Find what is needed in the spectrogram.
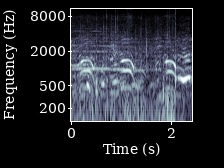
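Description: Distant shouted calls from players and people on the touchline, several voices overlapping in short rising-and-falling cries.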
